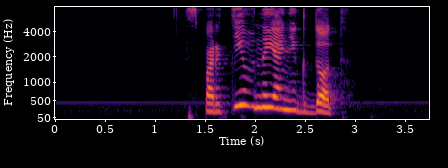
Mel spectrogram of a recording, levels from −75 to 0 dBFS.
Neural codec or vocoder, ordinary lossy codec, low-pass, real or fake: none; none; none; real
